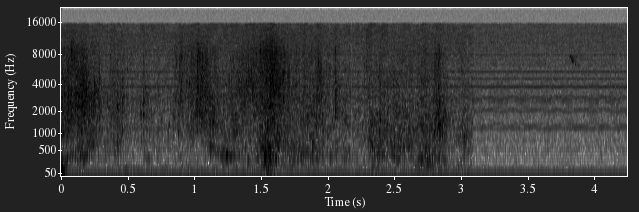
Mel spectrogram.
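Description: Faint sloshing and squelching of a rhino wading through a shallow muddy pan, irregular and soft, dropping to near silence about three seconds in.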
